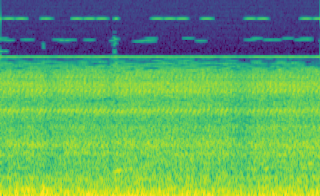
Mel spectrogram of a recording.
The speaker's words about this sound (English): Oh, what's happening up here? Somebody parking.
